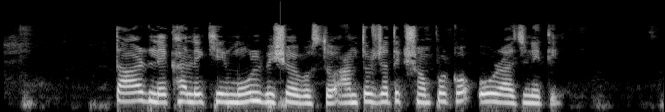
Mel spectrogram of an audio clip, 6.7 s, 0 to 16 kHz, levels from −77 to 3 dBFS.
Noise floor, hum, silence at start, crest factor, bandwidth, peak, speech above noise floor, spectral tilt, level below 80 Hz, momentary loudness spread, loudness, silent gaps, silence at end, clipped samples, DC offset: -60 dBFS; none; 0.25 s; 14 dB; 8 kHz; 0 dBFS; 49 dB; -4 dB/octave; -52 dBFS; 6 LU; -12 LUFS; none; 1.05 s; under 0.1%; under 0.1%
